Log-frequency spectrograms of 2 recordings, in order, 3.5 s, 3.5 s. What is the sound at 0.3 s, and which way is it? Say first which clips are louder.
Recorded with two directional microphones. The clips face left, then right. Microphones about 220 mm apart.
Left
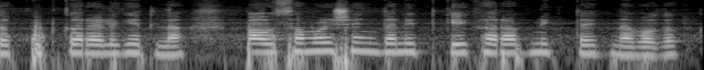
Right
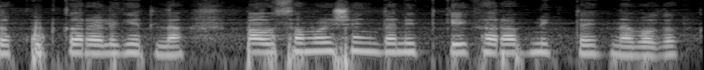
Speech: right 3 dB; 45° right (ahead or behind).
